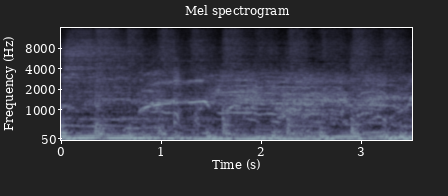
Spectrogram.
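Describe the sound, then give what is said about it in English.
A packed, noisy pub crowd yelling and whooping over a band playing loud live music, a steady wall of shouting voices that stays intense throughout with no break. “To hear the audio from the band. Because everybody's yelling.”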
